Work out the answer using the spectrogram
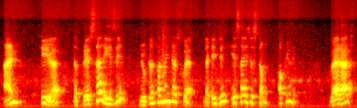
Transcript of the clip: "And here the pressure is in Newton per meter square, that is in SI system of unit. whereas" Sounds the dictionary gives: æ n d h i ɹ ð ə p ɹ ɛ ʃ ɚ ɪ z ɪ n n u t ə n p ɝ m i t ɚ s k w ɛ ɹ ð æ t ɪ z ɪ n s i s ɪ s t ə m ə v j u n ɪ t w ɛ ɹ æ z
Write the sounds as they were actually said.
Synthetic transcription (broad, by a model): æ n d h i ɹ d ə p ɹ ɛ s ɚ ɪ z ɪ n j u t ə n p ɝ m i t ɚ s k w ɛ ɹ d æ t ɪ z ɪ n s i s ɪ s t ə m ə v j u n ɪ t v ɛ ɹ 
